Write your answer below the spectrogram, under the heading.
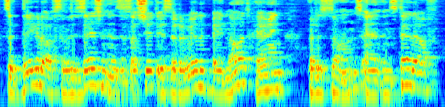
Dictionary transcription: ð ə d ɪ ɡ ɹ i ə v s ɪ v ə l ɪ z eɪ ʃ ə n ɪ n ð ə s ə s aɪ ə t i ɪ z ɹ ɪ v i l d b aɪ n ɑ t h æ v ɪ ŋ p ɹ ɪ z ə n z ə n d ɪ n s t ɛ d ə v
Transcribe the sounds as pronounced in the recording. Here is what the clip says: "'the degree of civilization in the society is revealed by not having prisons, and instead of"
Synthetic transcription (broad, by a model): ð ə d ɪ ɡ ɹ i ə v s ɪ v ə l ɪ z eɪ ʃ ə n ɪ n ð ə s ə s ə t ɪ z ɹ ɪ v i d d b aɪ n ɑ t h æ v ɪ ŋ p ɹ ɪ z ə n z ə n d ɪ n s t ɛ d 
